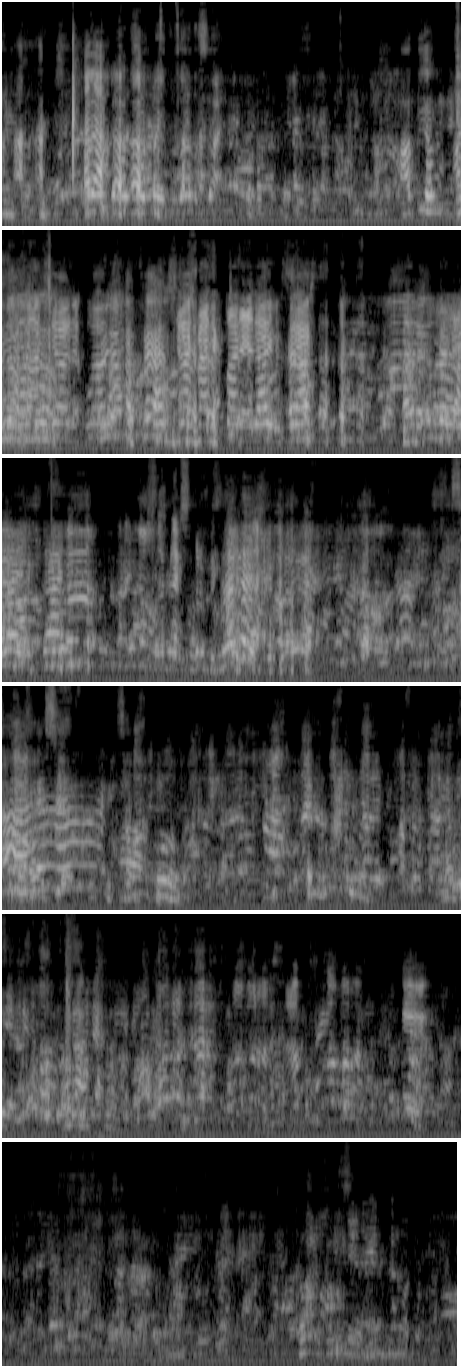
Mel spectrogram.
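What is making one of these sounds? Men shout and talk loudly over one another close by.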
